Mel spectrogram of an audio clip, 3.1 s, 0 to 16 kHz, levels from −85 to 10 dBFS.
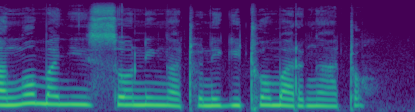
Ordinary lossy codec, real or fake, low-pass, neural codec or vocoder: none; real; 14.4 kHz; none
